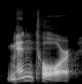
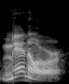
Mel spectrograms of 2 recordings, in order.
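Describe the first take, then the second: First: The middle t sound is clearly pronounced. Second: The middle t sound is dropped entirely. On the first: "mentor 이렇게 안 하고" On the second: "manner 이렇게 하는 경우도 있어요"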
